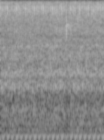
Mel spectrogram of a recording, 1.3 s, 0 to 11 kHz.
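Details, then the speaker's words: 2006 Chevrolet Malibu 2.2 Ecotec four-cylinder, P0300 with cylinders 1 and 4 dead; low, lumpy chugging idle; ECM sends 5 V trigger pulses but module or coil not firing, testing confirms failed ignition control module. "the ecm is telling the ignition control module to fire the coil but either the module has failed or the coil has failed"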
